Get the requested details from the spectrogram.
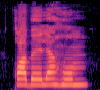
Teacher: قلقلہ کا معنی ہے حرف ساکن کو ہلانا، تو ہم حرف البا کو ہلاتے ہوئے یہ کلمہ کو پڑھیں گے · کلمت قابلہم میں حرف القاف کی ادائیگی زبان کے جڑ اور تالوں کے نرم حصے سے ہے. قاف حروف التفخیم میں سے ہے تو ہم یہ حرف کو موٹی آواز میں پڑھیں گے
